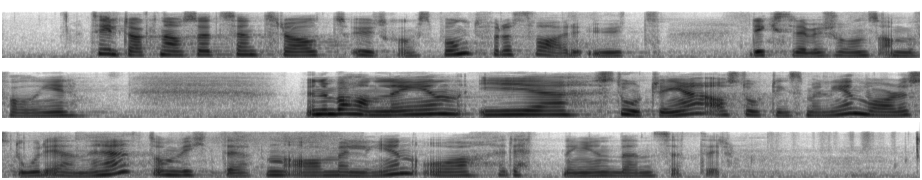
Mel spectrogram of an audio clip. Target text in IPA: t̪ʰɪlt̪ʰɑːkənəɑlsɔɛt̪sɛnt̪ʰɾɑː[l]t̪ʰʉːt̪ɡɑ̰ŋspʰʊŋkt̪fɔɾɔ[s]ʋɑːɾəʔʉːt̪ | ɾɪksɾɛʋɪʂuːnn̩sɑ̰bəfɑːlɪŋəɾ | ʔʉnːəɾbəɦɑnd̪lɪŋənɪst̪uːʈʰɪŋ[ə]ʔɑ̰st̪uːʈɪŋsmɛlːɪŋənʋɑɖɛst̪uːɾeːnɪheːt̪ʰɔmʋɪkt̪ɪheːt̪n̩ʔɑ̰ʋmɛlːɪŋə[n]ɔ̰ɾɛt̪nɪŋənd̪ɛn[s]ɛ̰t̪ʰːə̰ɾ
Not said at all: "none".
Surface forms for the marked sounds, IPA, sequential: l, s, ə, n, s

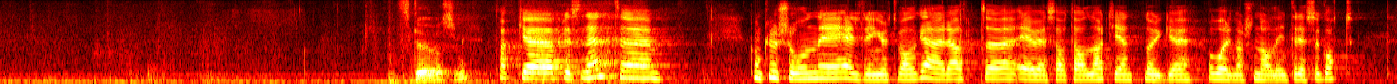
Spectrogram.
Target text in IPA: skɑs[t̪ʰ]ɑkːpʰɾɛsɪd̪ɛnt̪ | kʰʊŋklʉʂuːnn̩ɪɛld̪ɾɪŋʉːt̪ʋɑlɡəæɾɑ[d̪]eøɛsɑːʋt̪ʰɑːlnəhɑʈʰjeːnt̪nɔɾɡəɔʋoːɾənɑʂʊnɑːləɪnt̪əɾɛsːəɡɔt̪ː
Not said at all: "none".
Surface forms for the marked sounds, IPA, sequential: t̪ʰ, t̪

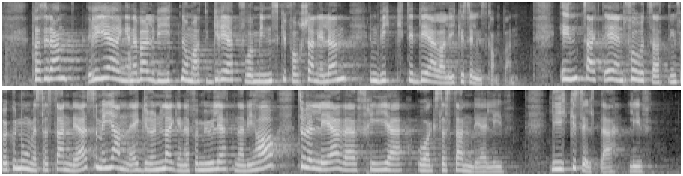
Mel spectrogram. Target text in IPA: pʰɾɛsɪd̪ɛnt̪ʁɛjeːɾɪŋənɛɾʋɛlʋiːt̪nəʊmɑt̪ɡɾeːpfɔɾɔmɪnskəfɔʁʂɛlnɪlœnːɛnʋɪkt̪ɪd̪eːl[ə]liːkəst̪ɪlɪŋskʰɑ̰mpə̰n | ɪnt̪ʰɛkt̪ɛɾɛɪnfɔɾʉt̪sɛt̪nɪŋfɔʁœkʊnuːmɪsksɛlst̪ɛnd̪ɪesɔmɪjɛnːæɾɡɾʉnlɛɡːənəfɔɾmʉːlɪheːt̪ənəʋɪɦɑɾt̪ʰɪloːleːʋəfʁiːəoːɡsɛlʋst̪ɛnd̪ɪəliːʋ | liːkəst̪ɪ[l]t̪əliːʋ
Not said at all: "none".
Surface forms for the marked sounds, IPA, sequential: ɑ, l

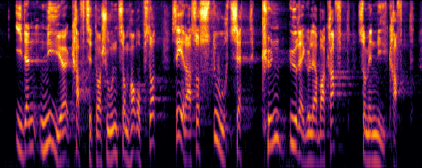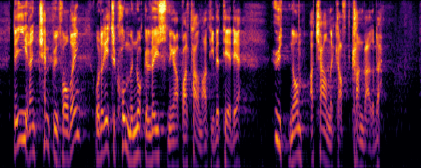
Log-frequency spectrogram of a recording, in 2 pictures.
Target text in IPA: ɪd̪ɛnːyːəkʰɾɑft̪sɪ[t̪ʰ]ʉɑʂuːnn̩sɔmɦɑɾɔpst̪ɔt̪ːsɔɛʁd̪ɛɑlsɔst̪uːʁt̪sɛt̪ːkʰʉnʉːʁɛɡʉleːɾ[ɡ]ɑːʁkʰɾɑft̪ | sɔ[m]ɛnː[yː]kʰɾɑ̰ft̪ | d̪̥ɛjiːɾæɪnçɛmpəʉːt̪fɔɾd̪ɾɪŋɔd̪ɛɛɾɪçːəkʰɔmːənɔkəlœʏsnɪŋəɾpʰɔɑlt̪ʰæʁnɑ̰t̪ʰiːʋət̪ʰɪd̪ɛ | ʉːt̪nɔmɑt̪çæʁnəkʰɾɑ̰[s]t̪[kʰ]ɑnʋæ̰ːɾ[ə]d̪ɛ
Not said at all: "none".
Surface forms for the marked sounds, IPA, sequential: t̪, b, m, yː, f, kʰ, ə

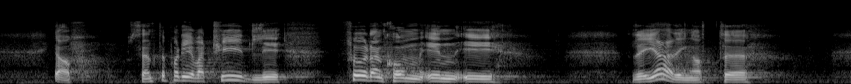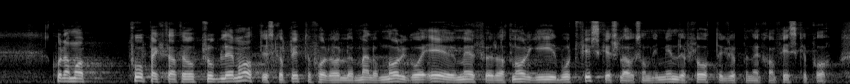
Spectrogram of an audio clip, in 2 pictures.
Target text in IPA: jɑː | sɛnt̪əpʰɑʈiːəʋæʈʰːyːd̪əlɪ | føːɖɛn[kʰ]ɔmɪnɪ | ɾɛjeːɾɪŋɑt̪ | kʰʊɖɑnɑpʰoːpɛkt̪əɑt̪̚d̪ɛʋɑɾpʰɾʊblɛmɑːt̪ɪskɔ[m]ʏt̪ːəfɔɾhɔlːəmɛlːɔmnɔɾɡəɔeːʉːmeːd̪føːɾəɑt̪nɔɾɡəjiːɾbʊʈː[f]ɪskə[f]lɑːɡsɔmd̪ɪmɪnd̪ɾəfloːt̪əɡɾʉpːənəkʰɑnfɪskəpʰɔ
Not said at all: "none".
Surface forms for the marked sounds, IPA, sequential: kʰ, b, f, ʂ

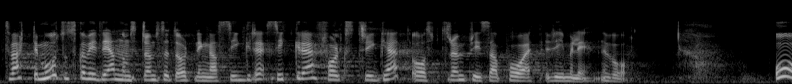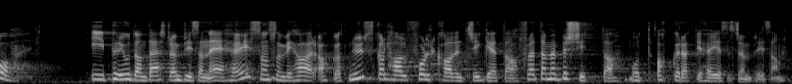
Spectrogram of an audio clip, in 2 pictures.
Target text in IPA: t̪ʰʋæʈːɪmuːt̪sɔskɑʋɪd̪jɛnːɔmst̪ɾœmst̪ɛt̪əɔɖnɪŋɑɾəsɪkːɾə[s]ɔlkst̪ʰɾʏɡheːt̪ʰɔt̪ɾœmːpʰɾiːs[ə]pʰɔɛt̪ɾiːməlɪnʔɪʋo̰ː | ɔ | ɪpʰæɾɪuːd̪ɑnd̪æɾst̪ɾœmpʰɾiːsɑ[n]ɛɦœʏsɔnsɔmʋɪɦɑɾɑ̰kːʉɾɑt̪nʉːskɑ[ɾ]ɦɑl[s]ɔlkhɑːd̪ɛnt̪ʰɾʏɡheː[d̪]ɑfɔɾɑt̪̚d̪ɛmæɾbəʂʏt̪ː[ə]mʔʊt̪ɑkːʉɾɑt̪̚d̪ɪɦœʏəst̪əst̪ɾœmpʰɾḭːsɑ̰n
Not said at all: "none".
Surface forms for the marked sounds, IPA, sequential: f, ɑ, n, l, f, t̪, ɑ

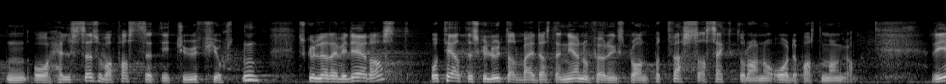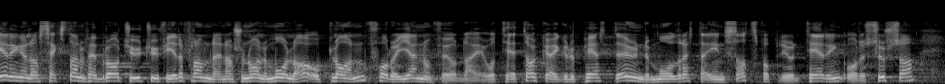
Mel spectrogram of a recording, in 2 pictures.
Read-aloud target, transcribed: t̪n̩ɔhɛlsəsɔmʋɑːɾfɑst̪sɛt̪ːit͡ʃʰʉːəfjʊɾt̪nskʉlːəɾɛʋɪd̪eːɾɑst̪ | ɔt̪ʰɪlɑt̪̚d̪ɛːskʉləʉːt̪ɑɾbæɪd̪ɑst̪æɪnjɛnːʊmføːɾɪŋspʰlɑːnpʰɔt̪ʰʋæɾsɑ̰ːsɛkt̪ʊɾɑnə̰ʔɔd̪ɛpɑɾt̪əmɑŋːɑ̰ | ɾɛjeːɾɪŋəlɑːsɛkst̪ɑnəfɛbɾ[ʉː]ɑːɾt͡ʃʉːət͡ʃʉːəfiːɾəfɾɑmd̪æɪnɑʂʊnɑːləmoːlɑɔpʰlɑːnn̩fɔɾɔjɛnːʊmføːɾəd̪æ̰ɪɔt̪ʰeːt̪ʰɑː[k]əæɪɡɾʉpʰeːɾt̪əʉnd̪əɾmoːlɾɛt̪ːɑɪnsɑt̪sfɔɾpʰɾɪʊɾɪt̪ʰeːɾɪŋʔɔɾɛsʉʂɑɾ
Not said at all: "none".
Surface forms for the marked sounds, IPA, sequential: ʉ, k

